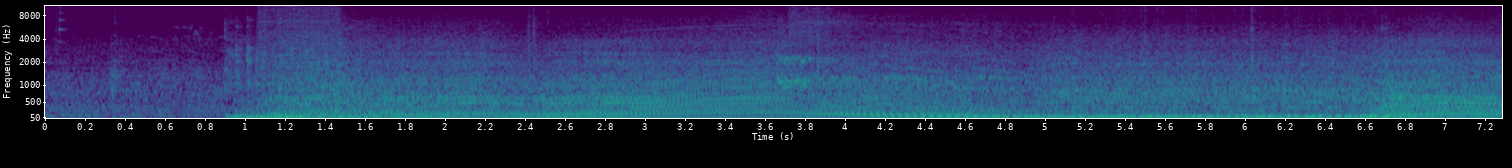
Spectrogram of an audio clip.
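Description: A car engine revs as the car drives off.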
